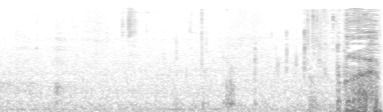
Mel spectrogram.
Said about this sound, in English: And I have to take a excuse me. I have to take a sip of my water.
